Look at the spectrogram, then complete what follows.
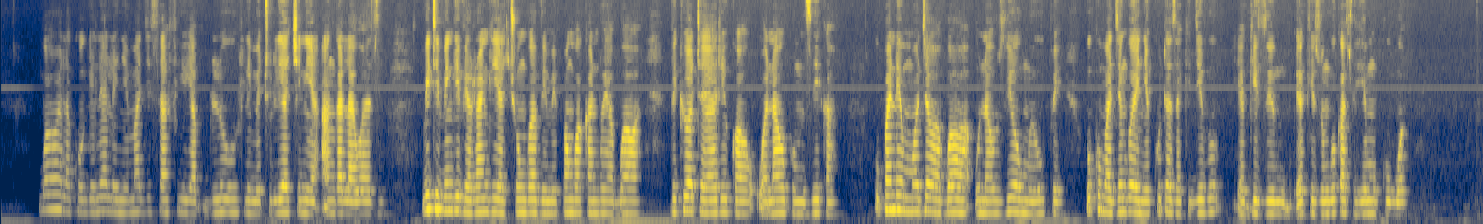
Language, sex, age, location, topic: Swahili, female, 18-24, Nairobi, education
